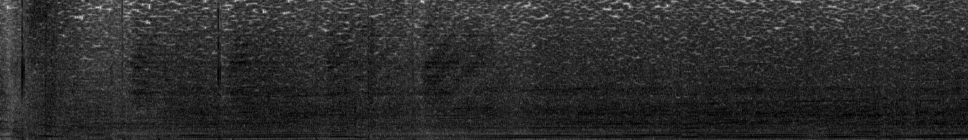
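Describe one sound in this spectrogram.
A sports car engine revs and roars as it speeds away.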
